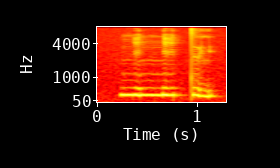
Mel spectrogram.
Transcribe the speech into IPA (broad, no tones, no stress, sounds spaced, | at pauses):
ŋ i nː i tː ɨ lʲ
